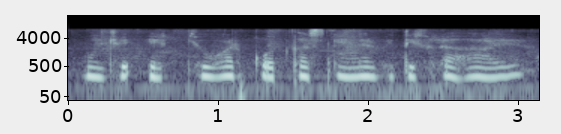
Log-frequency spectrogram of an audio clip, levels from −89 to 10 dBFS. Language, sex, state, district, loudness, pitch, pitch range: Hindi, female, Arunachal Pradesh, Lower Dibang Valley, -16 LUFS, 230 Hz, 230-235 Hz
